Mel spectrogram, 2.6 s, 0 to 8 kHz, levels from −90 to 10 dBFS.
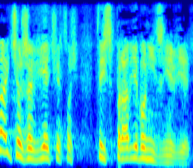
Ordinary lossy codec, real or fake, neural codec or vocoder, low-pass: none; real; none; 7.2 kHz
